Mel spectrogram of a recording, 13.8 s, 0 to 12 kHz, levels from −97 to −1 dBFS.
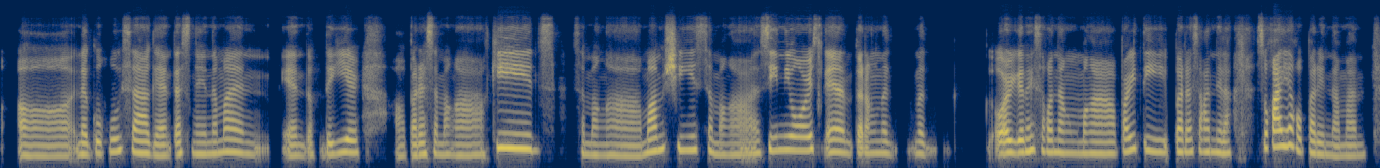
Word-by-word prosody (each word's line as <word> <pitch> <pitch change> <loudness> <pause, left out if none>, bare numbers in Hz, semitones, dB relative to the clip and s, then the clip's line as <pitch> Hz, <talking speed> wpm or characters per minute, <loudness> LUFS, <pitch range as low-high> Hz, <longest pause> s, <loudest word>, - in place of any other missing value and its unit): ah, 170 -1 -2
nagkukusa 205 +3 +1
ganiyan. 175 -1 -1
Tas 195 +2 0
ngayon 195 0 -3
naman 220 0 +1 0.4
end 175 -1 -3
of - - -13
the 185 -1 -2
year, 215 +1 +2 0.3
ah, 165 +1 -9
para 175 +2 +1
sa 195 +1 -1
mga 180 0 -4
kids, 285 -3 +4 0.2
sa - - -9
mga 175 -2 -4
momshies, 260 +2 +3
sa 240 - -4
mga 185 +1 -4
seniors, 260 +2 +1
ganiyan, 220 -2 +2
parang 205 - 0
nag 205 -2 -5 0.2
nag-o-organize 220 0 0
ako 220 - +1
ng 205 -1 -2
mga 200 0 0 0.2
party 235 -1 -1
para 225 0 +1
sa 230 -1 -1
kanila. 215 -2 -2 0.3
So - - -2
kaya 325 +2 +8
ko - - +1
pa 210 -3 0
rin 185 - -6
naman, 170 +1 -5
205 Hz, 165 wpm, -24 LUFS, 185-240 Hz, 0.4 s, kaya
